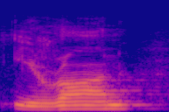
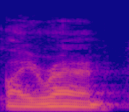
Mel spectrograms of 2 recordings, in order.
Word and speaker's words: Iran: yes here we go you're pronouncing our country's name wrong our country is named Iran not Iran please once and for all let's get this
